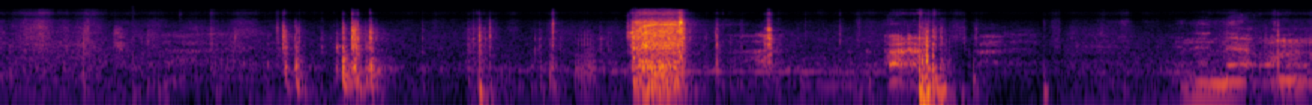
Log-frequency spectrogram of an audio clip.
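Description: Car interior trim being handled: a few clicks and knocks, a half-second scraping rustle about four seconds in, and a sharp thump about six seconds in.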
